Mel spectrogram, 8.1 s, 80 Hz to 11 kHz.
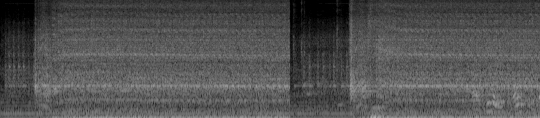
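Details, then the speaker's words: BMW M340i after port injection intake manifold upgrade, fuel pump confirmed working: two long steady cranking runs that never fire; crank no start, suspected flooded, fuel-fouled spark plugs. "Plugs are just torched. We think after all the fuel soakage and how sensitive these can be, not seeing any results, trying to clean them, put them back in."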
